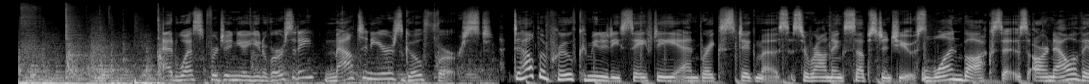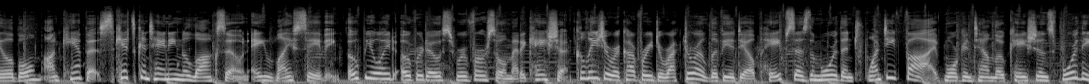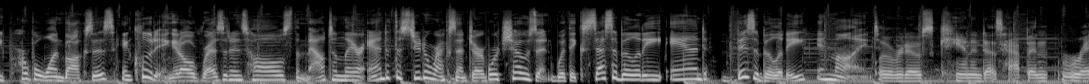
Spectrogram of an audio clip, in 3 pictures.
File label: radio spot; collegiate recovery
